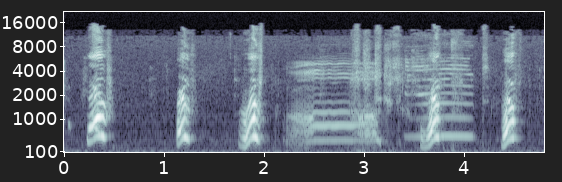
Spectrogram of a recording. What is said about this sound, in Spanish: Oigan, los ladridos de un perro despertaron a su amo del coma inducido. Sí, el perro y fue, lo llevaron al hospital donde estaba su eh, dueño en un ah. coma inducido. El perro fue y estaba a un ladito.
